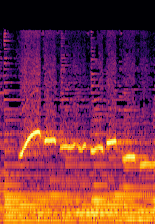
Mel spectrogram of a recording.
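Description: A person whistles through uneven teeth, giving a leaky, airy tone: a continuous tune that glides upward at the start, then holds a series of steady, clear notes at an even, fairly loud level.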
